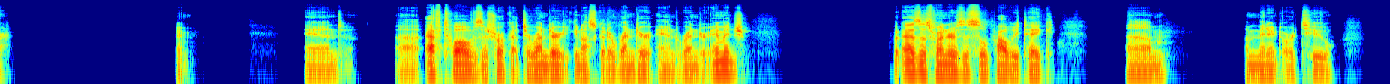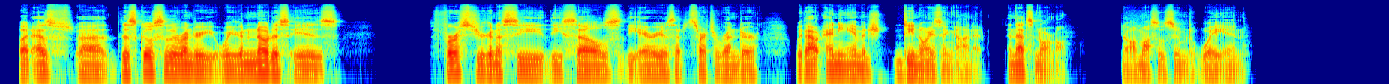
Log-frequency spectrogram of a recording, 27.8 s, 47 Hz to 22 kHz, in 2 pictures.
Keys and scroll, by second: 6.2 F12.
